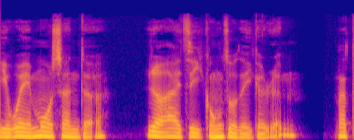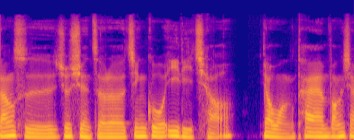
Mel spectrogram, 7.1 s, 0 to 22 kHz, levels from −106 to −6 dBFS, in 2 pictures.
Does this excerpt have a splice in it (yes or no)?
yes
